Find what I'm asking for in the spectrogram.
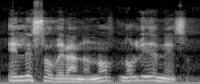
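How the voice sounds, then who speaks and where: A man's voice: fairly high pitch, fast talker, pushed and bright, slight background noise. A man, a pastor preaching a sermon and acting out the voices of people in his stories. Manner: anecdotal, acts out quoted dialogue.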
